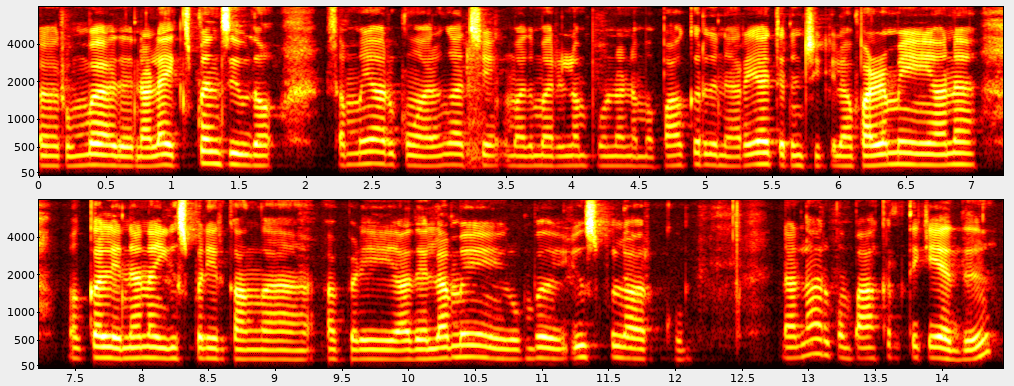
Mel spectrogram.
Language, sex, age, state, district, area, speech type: Tamil, female, 18-30, Tamil Nadu, Perambalur, urban, spontaneous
